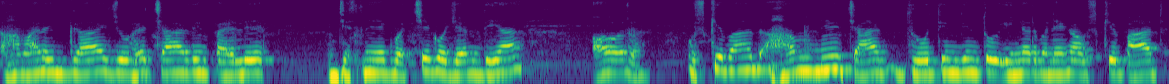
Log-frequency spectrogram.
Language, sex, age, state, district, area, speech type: Hindi, male, 18-30, Uttar Pradesh, Varanasi, rural, spontaneous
